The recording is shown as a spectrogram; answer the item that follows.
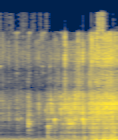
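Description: Spices crackling and sizzling in a tablespoon or two of hot oil for tempering, with mustard seeds and bay leaf added to the pan, building from quiet to a steady, bright, close sizzle.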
